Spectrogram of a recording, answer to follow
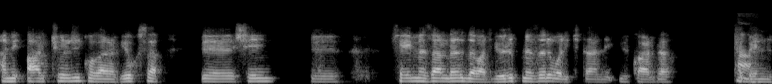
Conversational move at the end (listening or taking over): listening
